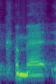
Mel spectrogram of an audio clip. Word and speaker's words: Kmet: Cole Kmet, and I have no idea if Kmet is the correct pronunciation, but that's what we're going with. – It is.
